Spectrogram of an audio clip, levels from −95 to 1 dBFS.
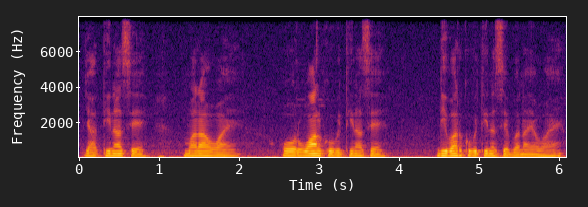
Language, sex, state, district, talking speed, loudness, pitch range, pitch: Hindi, male, Arunachal Pradesh, Lower Dibang Valley, 185 wpm, -18 LUFS, 110-125 Hz, 120 Hz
